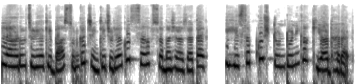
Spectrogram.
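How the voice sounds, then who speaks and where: High-voiced woman narrating a cartoon story. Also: animated, a little fast, warm tone, dry recording, studio quality.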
